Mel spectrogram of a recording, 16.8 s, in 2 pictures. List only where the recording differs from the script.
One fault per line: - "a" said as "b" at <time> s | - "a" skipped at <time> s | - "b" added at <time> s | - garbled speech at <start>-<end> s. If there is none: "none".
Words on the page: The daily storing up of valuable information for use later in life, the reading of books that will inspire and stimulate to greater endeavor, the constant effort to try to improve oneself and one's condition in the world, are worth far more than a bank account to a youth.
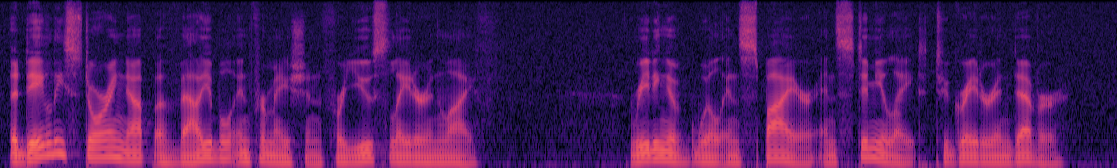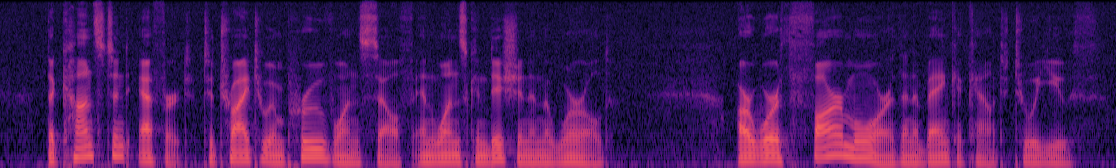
- "the" skipped at 3.8 s
- "books that" skipped at 5.2 s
